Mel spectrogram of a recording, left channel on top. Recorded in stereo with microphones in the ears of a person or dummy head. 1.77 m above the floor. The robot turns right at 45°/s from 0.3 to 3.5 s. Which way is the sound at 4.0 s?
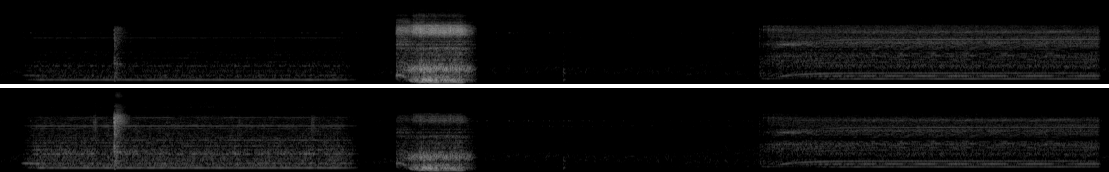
85° left.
